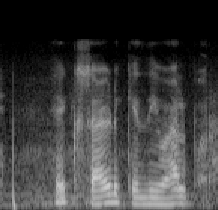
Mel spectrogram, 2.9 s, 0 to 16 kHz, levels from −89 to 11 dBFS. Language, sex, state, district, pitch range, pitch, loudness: Hindi, male, Maharashtra, Mumbai Suburban, 115-125 Hz, 120 Hz, -18 LUFS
